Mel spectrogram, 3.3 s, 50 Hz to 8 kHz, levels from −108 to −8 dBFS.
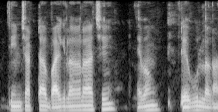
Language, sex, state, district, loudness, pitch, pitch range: Bengali, male, West Bengal, Malda, -23 LUFS, 105 Hz, 95-115 Hz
